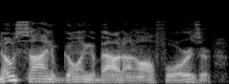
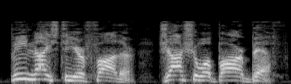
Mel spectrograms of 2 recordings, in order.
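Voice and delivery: put-on yelling child's full name; 8 semitones higher, 5 dB louder than usual. A narrator's reading. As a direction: call him out like a stern father. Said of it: "used my full name like this".

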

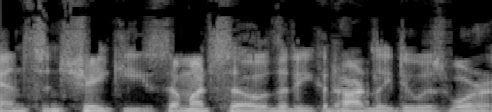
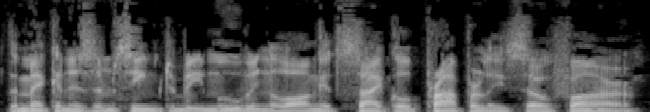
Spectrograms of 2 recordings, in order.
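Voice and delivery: ordinary delivery

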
